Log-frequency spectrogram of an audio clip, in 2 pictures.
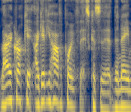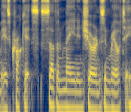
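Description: A man with a British accent, medium pitch and fairly even intonation, at a fairly quick pace with hardly any pauses. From United Kingdom. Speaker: author and musician. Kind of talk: casual chat, quiz game. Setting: video call.

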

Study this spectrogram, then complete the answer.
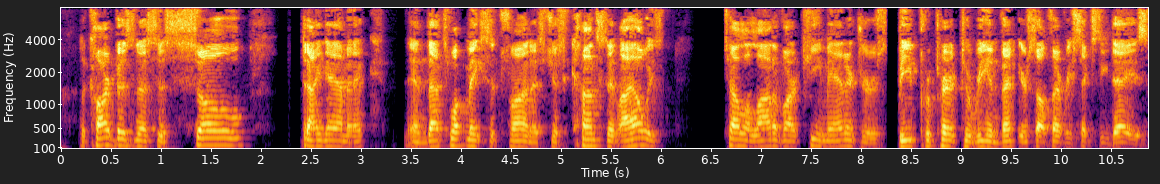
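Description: With a Midwestern American accent, a man of medium pitch speaks at a moderate pace and keeps his intonation fairly even. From St. Louis, Missouri (moved from Iran at six). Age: 50s. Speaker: car dealership owner. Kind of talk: interview.

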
